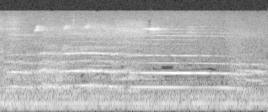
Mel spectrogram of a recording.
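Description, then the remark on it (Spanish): A rooster crows in one sustained, strained call lasting about two seconds, with bright harmonic overtones and no talking over it. “Y ahí está el gallo.”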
